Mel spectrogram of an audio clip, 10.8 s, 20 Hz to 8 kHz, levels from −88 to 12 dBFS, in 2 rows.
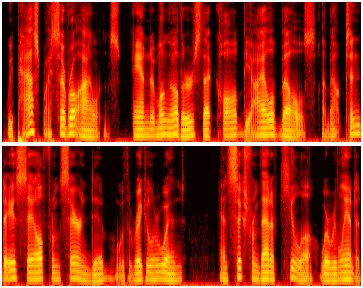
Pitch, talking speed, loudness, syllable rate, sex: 115 Hz, 185 wpm, -21 LUFS, 5.0 syllables/s, male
